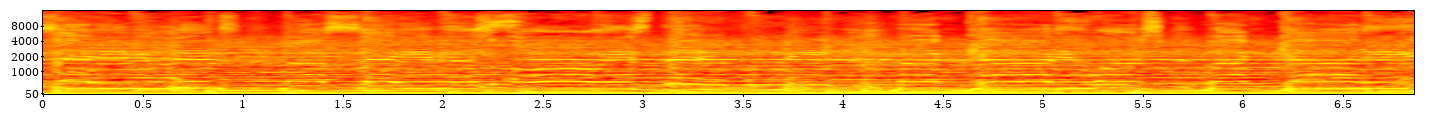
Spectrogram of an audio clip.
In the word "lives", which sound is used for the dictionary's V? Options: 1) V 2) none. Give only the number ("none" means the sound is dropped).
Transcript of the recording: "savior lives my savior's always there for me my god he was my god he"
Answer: 2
